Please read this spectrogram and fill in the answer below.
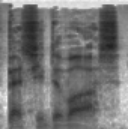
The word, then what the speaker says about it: Betsy DeVos: And I mispronounced her name. I always start her name. It's Betsy DeVos. Sorry.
